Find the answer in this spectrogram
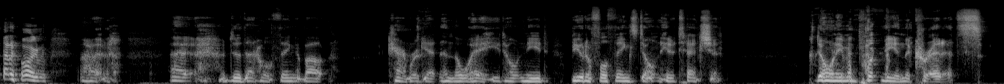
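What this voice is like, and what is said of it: Imitates another person's voice. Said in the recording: “Try to do my Sean Penn impression.”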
